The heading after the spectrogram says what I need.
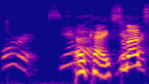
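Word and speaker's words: aurochs: that's pronounced? Oryx, yeah.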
